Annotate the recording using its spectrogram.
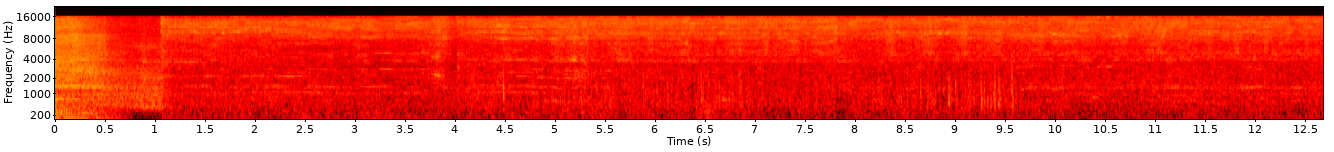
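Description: A metal cutting saw whines steadily through a steel grating.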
